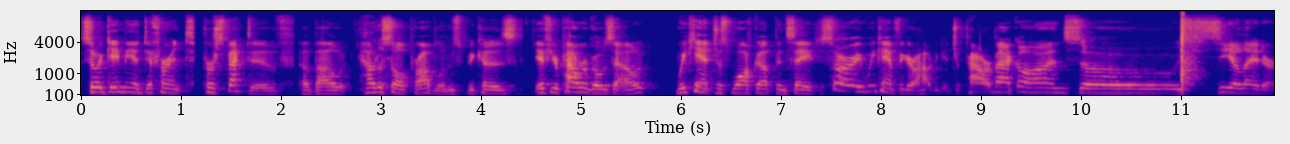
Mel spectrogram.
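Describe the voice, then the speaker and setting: In a very clean recording with a silent background, a woman with an ordinary speaking voice talks at a moderate pace and medium pitch, with ordinary pitch variation, hardly any pauses and big swings in loudness. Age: 50s. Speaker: equine veterinarian. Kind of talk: interview. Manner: conversational, informal.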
